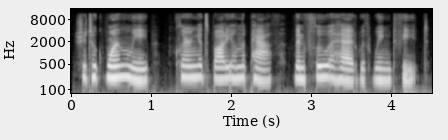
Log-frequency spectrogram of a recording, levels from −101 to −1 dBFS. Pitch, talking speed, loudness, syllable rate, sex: 205 Hz, 210 wpm, -19 LUFS, 5.4 syllables/s, female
